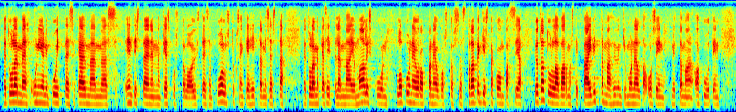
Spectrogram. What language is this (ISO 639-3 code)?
fin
